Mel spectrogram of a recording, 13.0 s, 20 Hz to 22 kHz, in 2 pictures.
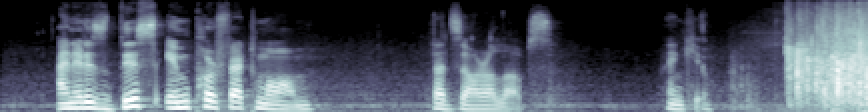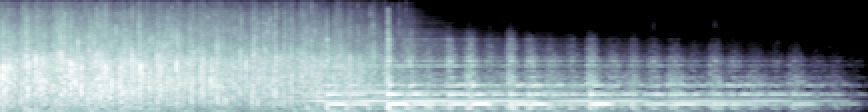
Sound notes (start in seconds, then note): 5.8 applause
